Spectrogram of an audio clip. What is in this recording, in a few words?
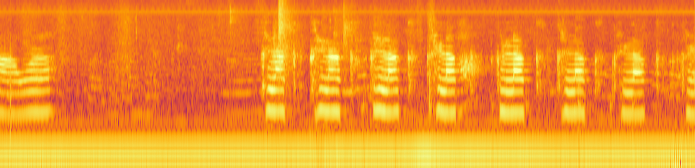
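"clock", spoken word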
